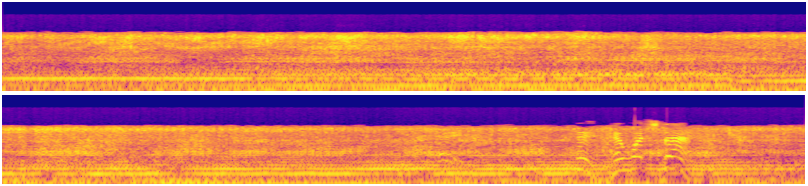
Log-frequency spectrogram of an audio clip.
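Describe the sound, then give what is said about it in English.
A black-painted propeller airplane drones steadily and loudly at dawn for the whole stretch, its engine hum holding an even, throbbing tone, with faint muffled voices blending into the roar. “It's a plane, all right. An octopus plane.”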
